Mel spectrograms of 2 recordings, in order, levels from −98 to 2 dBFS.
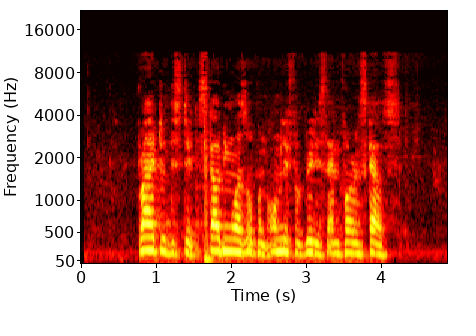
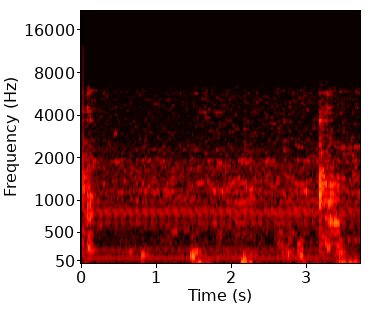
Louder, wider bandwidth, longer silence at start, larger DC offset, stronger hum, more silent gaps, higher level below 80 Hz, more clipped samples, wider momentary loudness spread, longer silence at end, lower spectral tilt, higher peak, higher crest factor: first, -21 LUFS vs -53 LUFS; first, 9.6 kHz vs 7 kHz; first, 0.8 s vs 0 s; neither; neither; neither; first, -42 dBFS vs -64 dBFS; neither; second, 10 LU vs 19 LU; first, 0.75 s vs 0 s; first, -8.5 dB/octave vs -4 dB/octave; first, -6 dBFS vs -28 dBFS; second, 16 dB vs 26 dB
